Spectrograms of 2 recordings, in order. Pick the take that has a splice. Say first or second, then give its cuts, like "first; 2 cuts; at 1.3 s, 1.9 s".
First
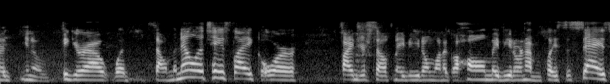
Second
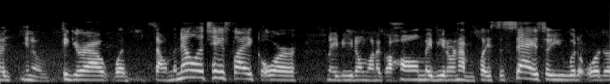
second; 1 cut; at 3.3 s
